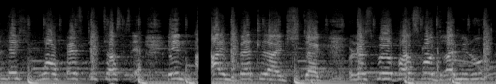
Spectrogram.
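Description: At 1.98 s the sound drops out until 2.12 s, a gap at a join of encoded pieces lasting about 139 ms. Two separately encoded segments were butted together without trimming, so the end-of-file frame padding of the first and the start-up delay of the second both remain as silence. The dropout's edges are smeared by the codec, and the sound resumes exactly where it stopped.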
